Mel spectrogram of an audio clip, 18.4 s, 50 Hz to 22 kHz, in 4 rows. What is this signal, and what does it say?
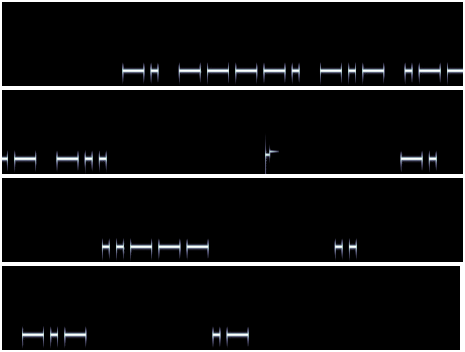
Morse code, heard as a keyed tone, about 17 wpm, spaced as for 9 wpm, 700 Hz. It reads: N9KJD N2IKA
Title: USA Call Signs - 6x Character Spacing - 17wpm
